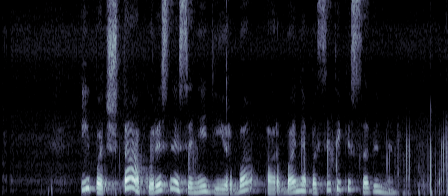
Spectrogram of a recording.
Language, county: Lithuanian, Kaunas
